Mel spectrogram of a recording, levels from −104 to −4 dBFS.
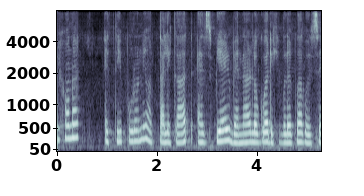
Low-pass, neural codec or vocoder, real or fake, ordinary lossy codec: none; codec, 16 kHz, 4.8 kbps, FACodec; fake; none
